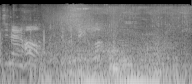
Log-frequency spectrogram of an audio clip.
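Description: A creature bursts apart with a crackling hiss.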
